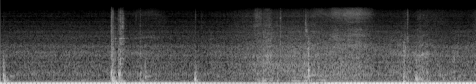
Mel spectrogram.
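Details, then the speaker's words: Mazda CX-5 with fuel gauge on empty and hunting idle, after battery disconnect and reconnect: even, steady low idle rumble with no surging up and down; normal idle. "engine has installed and it hasn't done that uh humming hunting like the rape was going up and down so definitely made a change here"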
